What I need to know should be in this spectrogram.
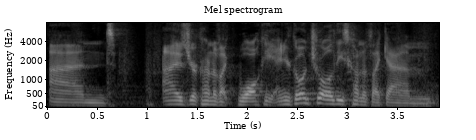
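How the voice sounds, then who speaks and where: Male game master, improvised narration, casual, halting, medium pitch. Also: lively intonation, a bit bright, a little hiss or hum. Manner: halting, casual, many likes.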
